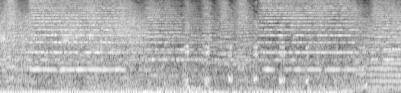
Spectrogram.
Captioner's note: cackles; growls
